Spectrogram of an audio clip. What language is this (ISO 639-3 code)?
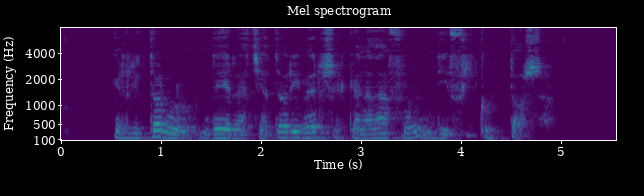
ita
